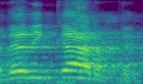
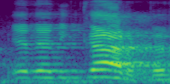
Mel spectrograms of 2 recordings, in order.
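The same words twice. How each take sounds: First: Dedicarte repeated, louder and falling; stress on dedicarte. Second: Said in the usual way. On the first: Shown as a demonstration. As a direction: hit dedicarte harder the second time. (dedicarte, repetido con más fuerza)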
